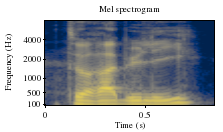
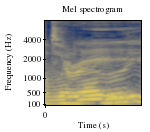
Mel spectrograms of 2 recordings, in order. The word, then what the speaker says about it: Torabully: You can pronounce it in French. It would sound like Torabully. – Oh, Torabully. – But Torabully is fine too.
